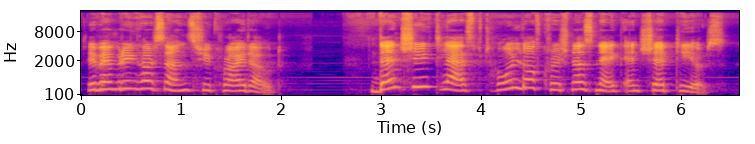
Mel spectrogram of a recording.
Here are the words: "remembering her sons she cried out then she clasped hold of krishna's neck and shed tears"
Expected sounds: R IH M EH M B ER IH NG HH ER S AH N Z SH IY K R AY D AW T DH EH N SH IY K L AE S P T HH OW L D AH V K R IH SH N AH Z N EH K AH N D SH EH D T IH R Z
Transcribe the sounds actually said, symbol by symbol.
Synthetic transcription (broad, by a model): R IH M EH M B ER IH NG HH ER S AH N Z SH IY K R AY D AW T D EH N SH IY K L AE S P T HH OW L D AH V K R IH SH N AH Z N EH K AH N D SH EH D T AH R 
